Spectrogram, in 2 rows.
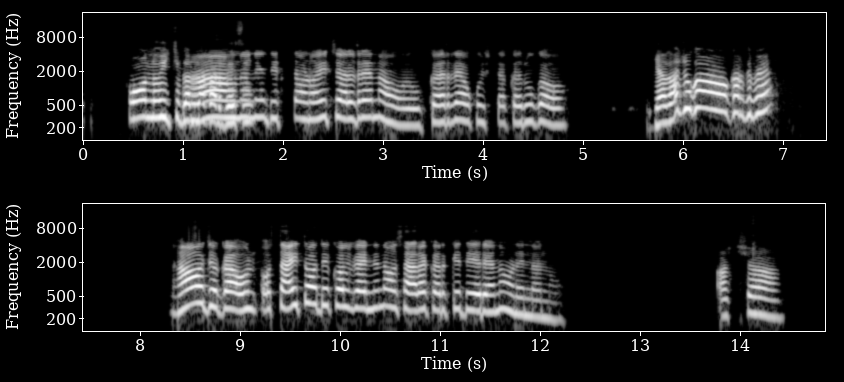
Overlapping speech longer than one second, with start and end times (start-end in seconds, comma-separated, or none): none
